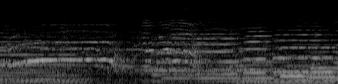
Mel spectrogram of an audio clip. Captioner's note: congregation applauding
